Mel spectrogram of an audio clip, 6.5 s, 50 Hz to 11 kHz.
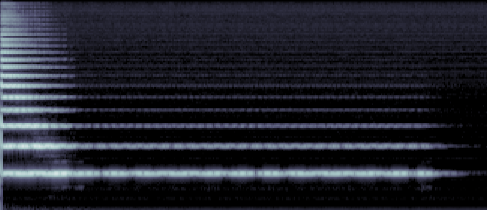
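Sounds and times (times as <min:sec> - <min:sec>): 
Prophet 600 synth spring one-shot in C: 0:00.0 - 0:02.2.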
